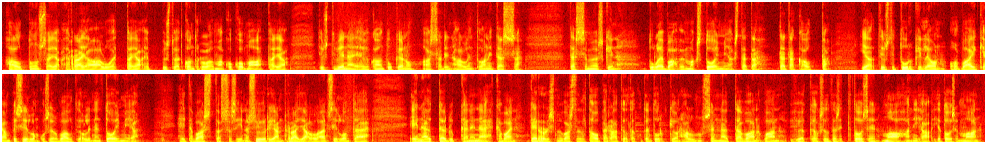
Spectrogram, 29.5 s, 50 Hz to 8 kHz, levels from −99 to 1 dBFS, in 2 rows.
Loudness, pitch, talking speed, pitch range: -19 LUFS, 65 Hz, 140 wpm, 60-70 Hz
